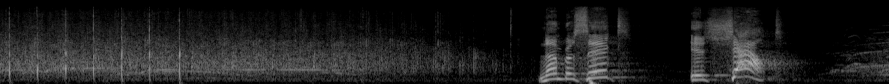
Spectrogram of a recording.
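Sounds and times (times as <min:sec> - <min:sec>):
crowd of people clapping their hands: 0:00.0 - 0:05.4
speech: 0:05.4 - 0:07.8.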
